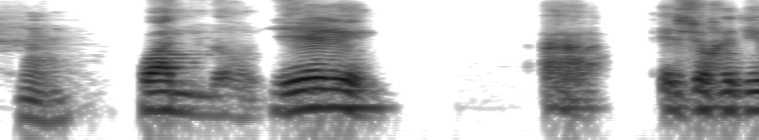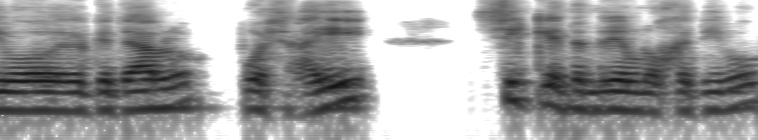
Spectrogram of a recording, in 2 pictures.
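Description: A man talks at a fairly slow pace with ordinary pitch variation, leaving long, frequent pauses. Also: medium pitch for a man. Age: 30s. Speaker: bodybuilder and coach. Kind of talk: casual chat.

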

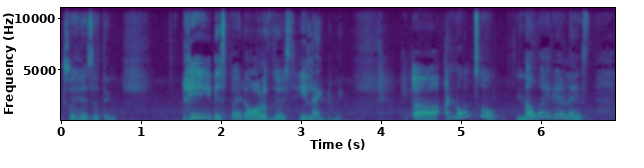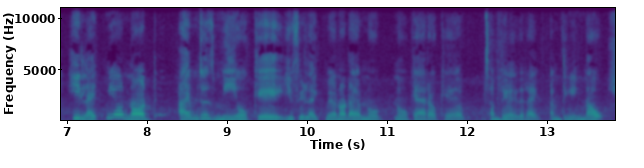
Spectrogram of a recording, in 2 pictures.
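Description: At a moderate pace, a woman speaks with a dark, mellow tone, a fairly high pitch, and ordinary pitch variation.

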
